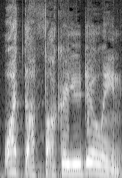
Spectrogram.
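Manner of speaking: high, drawn-out mock yell; imitated yelling. Podcaster imitating a shout heard from the courtyard, mock yelling. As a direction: yell it out slowly, imitating an outraged neighbor. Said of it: "I hear yelling".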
